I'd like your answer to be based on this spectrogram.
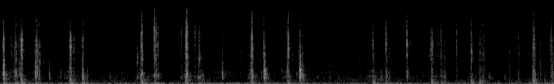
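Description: Long nails and fingertips type on a black plastic large-print computer keyboard with yellow keycaps, making an irregular run of sharp, bright plastic clicks and taps. Each click is short and dry, and a faint low rumble sits underneath.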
